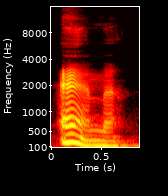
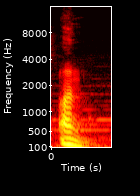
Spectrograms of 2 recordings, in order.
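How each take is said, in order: First: The word is said with a full vowel. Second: The word is said with a reduced vowel. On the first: "the indefinite article" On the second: "usually in natural speech pronounced as un"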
